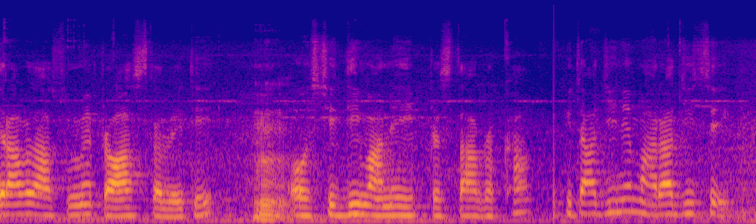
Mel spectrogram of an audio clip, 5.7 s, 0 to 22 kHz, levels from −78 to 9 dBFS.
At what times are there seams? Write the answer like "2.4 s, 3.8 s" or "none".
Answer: 4.1 s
